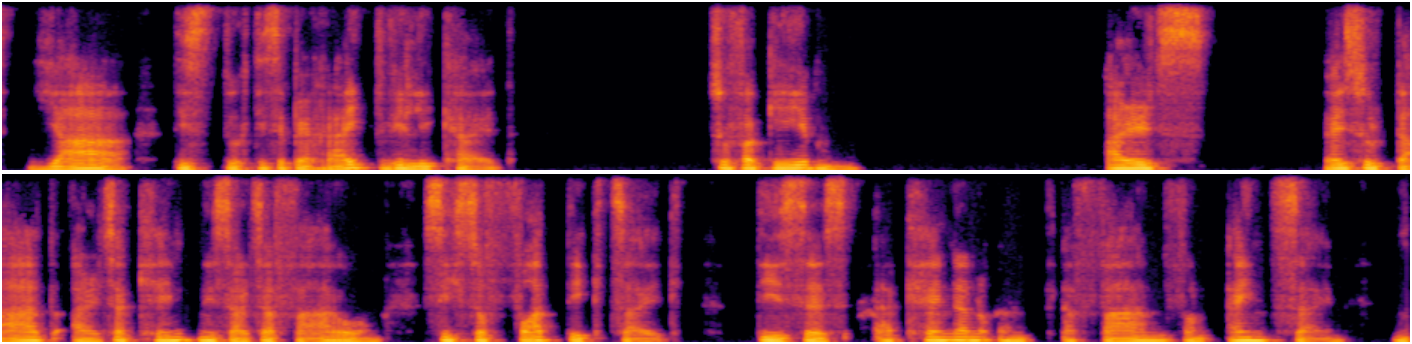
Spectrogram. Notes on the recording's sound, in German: Zoom-Session. Veranstaltet von der Aleph Akademie.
